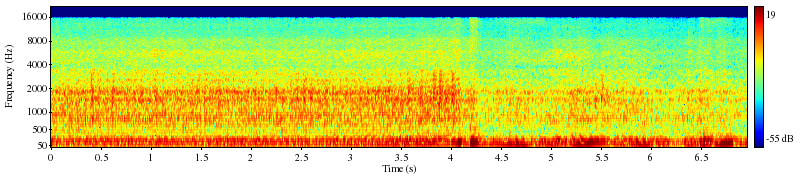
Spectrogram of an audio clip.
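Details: 1990 Toyota Supra 7M-GTE, rebuilt by previous owner, head gasket since replaced, bottom end untouched; steady idle with a low even knock following engine speed plus throttle blips, came on suddenly while driving, suspected rod knock, unconfirmed.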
